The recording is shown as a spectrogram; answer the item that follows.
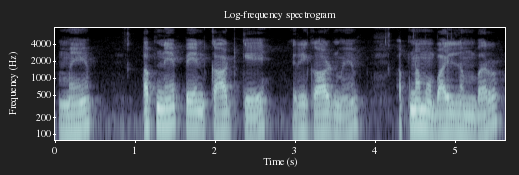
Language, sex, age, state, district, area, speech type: Urdu, male, 18-30, Delhi, North East Delhi, urban, spontaneous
